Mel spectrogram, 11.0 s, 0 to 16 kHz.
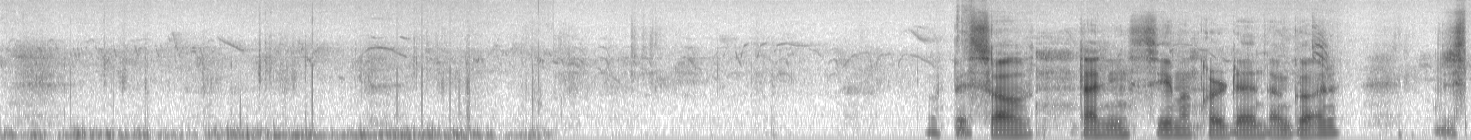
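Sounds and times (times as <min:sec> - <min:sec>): soft footsteps: 0:00.0 - 0:06.1
faint bird chirps: 0:00.4 - 0:11.0.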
